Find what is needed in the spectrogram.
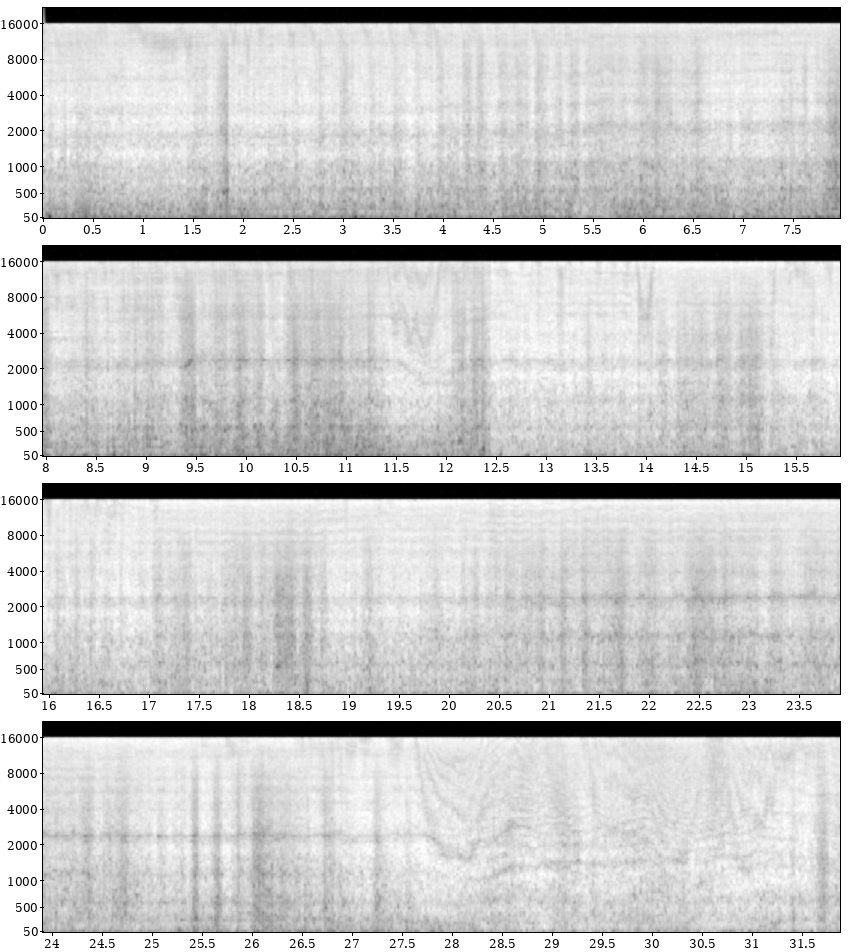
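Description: Gas torch flame hissing steadily as it heats a copper transmission line's flange to flow silver solder. It gets louder about twelve seconds in, and a faint high whistle in the flame drops in pitch near the end.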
